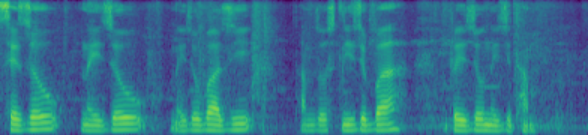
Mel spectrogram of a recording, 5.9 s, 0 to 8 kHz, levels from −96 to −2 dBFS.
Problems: none marked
